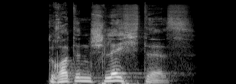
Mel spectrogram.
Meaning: strong/mixed nominative/accusative neuter singular of grottenschlecht
- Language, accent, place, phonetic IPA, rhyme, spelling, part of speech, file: German, Germany, Berlin, [ˌɡʁɔtn̩ˈʃlɛçtəs], -ɛçtəs, grottenschlechtes, adjective, De-grottenschlechtes.ogg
